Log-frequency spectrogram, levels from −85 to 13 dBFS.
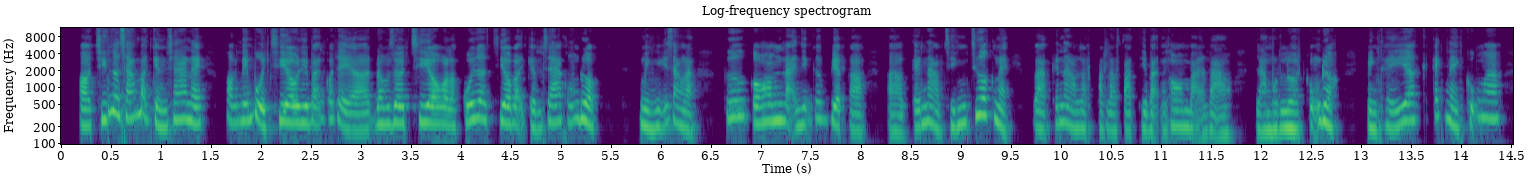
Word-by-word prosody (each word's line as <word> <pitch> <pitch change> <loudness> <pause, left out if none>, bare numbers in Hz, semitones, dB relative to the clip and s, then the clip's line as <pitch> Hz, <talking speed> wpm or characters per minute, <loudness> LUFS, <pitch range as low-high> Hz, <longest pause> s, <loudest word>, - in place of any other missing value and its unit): ờ, 205 -1 +3
9:00 305 - +4
sáng 290 -1 0
bạn 355 - 0
kiểm 205 -6 +1
tra 265 +5 +1
này 225 -4 +2 0.2
hoặc 240 -1 -1
đến 255 +1 +2
buổi - - +6
chiều 240 0 +5
thì 230 - +4
bạn 230 +1 -3
có 275 -1 -5
thể, 210 -9 0
ờ, 170 0 -1
đầu 220 +2 0
giờ 230 0 +5
chiều 230 0 +3
hoặc 225 - +3
là 205 - -1
cuối 250 +2 +5
giờ 280 -1 +2
chiều 245 -3 +5
bạn 225 0 -1
kiểm 185 -3 -2
tra 240 +4 -1
cũng 245 +2 -4
được. 255 -5 +5 0.4
Mình 200 -4 +1
nghĩ 195 +3 -2
rằng 240 -2 -3
là 175 -2 -2 0.3
cứ 295 +1 0
gom 245 +2 +4
lại 240 -5 -1
những 215 +1 -2
cái 275 - -5
việc, 220 -4 +3
ờ, 170 -3 -3 0.2
ờ, 160 -1 -5
cái 195 - -1
nào 230 -6 0
chính 200 +5 -1
trước 320 +1 +3
này 220 -8 +1 0.2
và 185 -3 -2
cái 225 - -4
nào 225 -5 -2
lặt 185 -1 -4
vặt, 180 -1 -9
lặt 170 -1 -6
vặt 175 -1 -4
thì 180 - -3
bạn 175 - -4
gom, 195 0 -1
bạn 170 -4 -5
vào 155 -3 -4 0.2
làm 170 -1 -2
một 175 +1 0
lượt 185 -1 +5
cũng 230 - -2
được. 235 -6 +3 0.3
Mình 185 -2 0
thấy, 195 +3 0
a, 255 0 +3
cái - - -23
cách 300 0 -6
này 220 -8 0
cũng, 290 - -4
a, 275 -1 +1
225 Hz, 295 wpm, -23 LUFS, 185-250 Hz, 0.4 s, buổi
